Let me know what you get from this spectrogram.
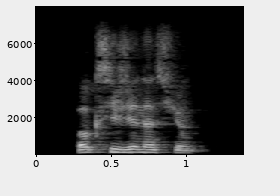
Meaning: oxygenation
- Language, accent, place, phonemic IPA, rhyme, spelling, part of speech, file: French, France, Lyon, /ɔk.si.ʒe.na.sjɔ̃/, -ɔ̃, oxygénation, noun, LL-Q150 (fra)-oxygénation.wav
